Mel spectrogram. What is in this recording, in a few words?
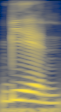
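really, Spanish, female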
